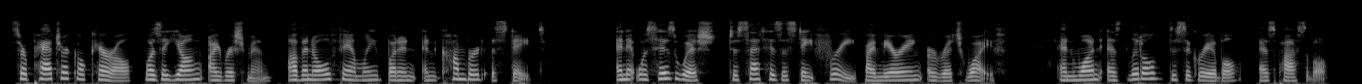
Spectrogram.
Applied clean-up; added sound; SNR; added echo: none; none; none; none.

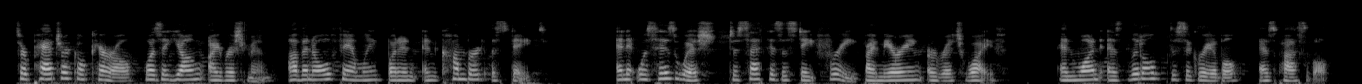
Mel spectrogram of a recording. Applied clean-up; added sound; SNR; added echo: neural mask model DeepFilterNet 3.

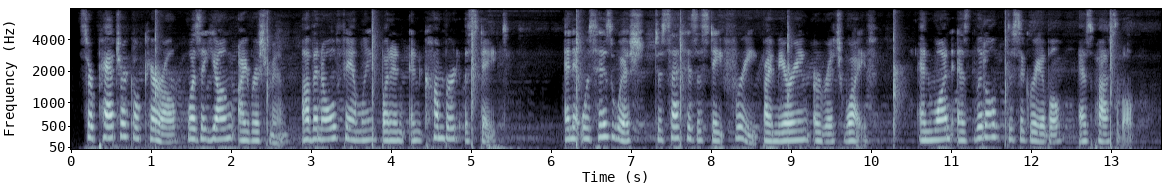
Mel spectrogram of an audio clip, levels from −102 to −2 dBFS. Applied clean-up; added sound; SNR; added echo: none; Clapping; 17 dB; reverberation time 2.8 s.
